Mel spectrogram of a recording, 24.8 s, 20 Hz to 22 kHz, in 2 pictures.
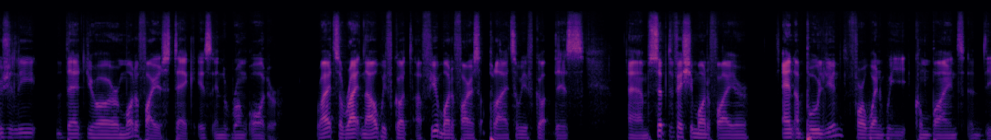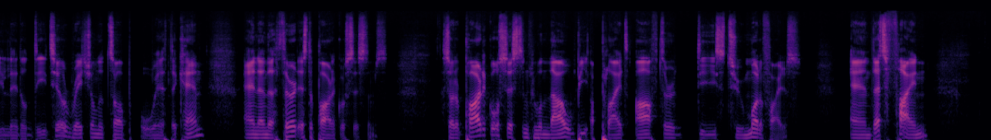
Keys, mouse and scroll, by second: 10.4-24.7 middle drag.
